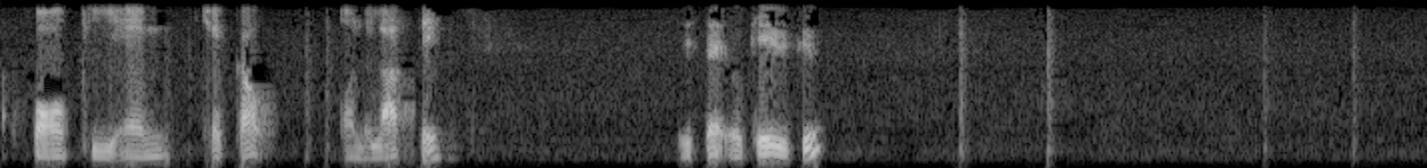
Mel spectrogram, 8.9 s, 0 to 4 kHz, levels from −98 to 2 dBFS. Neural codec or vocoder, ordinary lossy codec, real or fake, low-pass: none; none; real; 3.6 kHz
